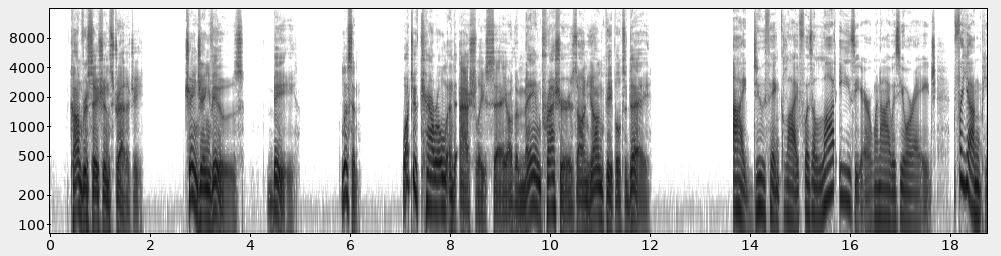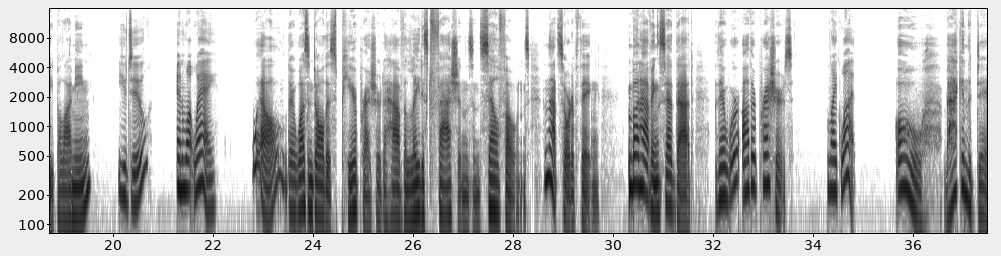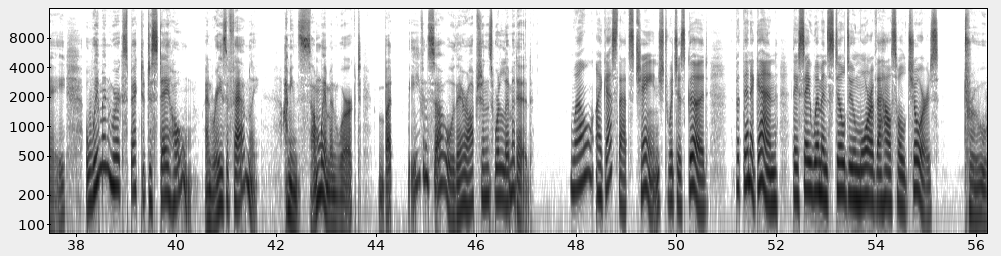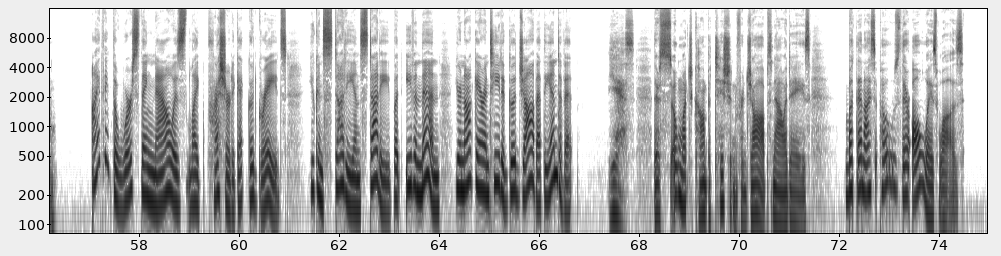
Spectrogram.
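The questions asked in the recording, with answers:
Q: What do Carol and Ashley say are the main pressures on young people today?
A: Peer pressure to have the latest fashions and cell phones, and pressure to get good grades amid competition for jobs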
